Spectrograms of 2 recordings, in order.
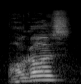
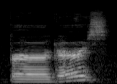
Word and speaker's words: burgers: turkey birds burgers purple i'll say it wrong four four no four tucky tucky no turkey buds buds no birds bogos pogos no burgers burgers no purple purple now i have a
